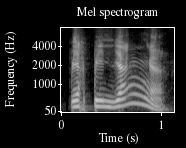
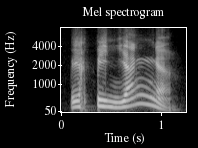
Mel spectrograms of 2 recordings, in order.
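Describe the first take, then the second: First: It is said in a southern French accent. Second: It is said in a southern French accent.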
